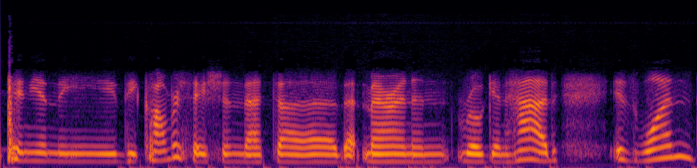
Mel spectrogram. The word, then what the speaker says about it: Maron: Well, before I get to the riled up, his name is pronounced Maron, but I think most Israelis these days would pronounce it Moron, so it's very appropriate that you said Maron.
